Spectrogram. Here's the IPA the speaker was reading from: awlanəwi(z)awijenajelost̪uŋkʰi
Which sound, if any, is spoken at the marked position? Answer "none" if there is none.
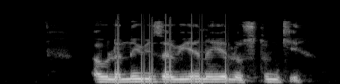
z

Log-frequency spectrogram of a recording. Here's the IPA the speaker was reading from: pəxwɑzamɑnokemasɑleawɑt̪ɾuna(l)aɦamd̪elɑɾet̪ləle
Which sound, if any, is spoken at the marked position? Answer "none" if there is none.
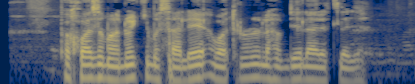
l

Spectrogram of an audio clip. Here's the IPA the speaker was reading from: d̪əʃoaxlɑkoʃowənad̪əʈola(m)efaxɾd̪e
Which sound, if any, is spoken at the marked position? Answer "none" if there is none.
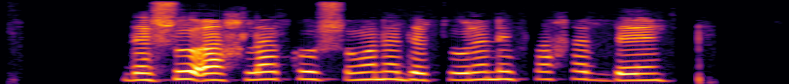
n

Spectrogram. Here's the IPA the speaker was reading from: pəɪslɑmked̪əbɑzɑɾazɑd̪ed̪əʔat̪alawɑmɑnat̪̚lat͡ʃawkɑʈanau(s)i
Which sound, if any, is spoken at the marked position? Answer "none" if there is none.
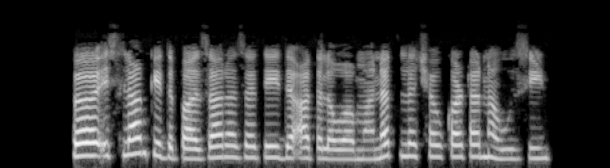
z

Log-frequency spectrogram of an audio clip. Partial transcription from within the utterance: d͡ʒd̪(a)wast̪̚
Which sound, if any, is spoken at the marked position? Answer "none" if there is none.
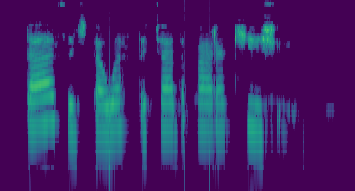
a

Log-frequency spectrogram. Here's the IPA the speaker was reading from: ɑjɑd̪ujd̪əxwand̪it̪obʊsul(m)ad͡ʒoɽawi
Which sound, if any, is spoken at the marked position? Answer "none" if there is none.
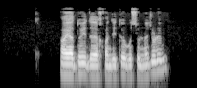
n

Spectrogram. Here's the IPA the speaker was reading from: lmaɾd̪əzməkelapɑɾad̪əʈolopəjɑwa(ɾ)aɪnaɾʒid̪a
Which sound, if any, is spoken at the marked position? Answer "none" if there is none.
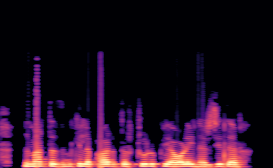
ɽ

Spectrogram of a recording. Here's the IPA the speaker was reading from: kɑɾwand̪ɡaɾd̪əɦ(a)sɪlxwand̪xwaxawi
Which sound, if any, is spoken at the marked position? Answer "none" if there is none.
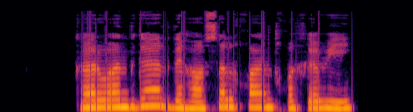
ɑ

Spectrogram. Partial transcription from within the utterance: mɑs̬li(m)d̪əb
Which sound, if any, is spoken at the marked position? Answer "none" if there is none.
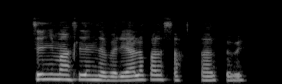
n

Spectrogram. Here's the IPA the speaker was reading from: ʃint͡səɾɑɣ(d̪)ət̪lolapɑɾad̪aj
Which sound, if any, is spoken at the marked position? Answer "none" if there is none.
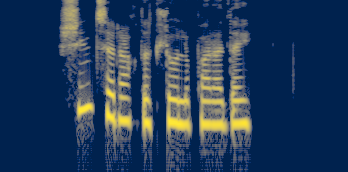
d̪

